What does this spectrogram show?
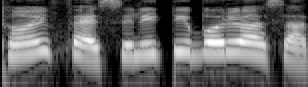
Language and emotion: Goan Konkani, neutral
